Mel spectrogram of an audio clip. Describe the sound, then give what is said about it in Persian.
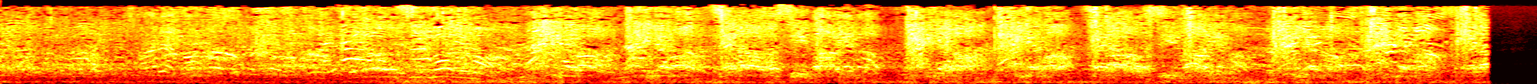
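A large crowd chants slogans in unison at Iran's state broadcaster (Seda va Sima), loud and continuous, with rhythmic shouted bursts and dense voices layered over one another for about fifteen seconds before it cuts off abruptly. “آره یه قسمت که مردم شعار میدن برای صدا و سیما”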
